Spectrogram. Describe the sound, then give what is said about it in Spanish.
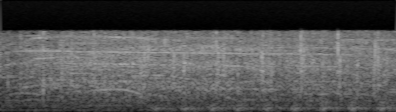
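Applause and cheering from a political rally audience, dense and steady for the whole stretch, with soft rhythmic pulses running under the clapping. “Quiero pedirles, antes de empezar mi discurso, un inmenso aplauso para Osvaldo y para Juan,”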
